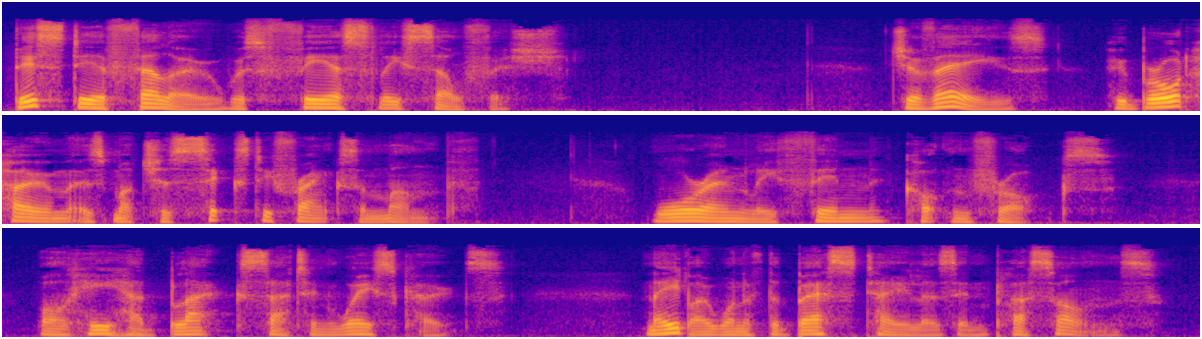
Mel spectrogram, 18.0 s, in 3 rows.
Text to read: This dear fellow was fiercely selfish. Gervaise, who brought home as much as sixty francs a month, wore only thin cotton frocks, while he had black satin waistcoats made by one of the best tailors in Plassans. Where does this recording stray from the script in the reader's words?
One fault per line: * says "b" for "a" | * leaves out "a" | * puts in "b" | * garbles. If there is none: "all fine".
all fine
